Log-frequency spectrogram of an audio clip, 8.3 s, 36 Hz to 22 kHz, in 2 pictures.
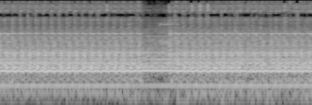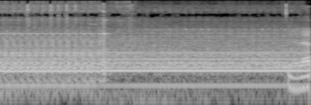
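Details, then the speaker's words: Work Sharp 3000 with diamond wheel, 800-grit disc: steady motor hum with fast rhythmic thump about three times a second; bumpy because silicone spray residue wasn't cleaned off under the disc. "now you'll hear this 800 being bumpy because I did not take the the silicone spray off as well as I should have I was just too lazy to do it and now I got to listen to this the whole time"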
